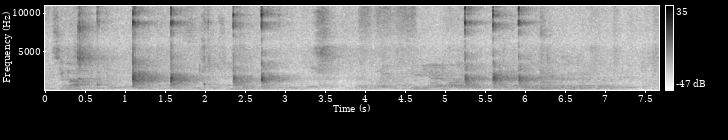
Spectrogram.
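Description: A table tennis ball bounces a few times on a table in an echoing hall.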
